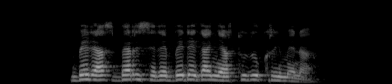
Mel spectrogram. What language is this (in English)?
Basque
